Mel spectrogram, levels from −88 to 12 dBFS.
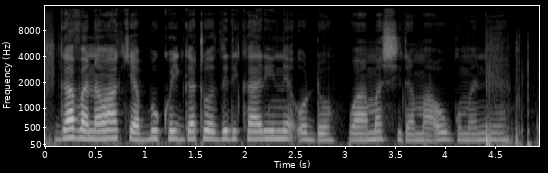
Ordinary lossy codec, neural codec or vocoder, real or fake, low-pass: none; vocoder, 44.1 kHz, 128 mel bands every 512 samples, BigVGAN v2; fake; 14.4 kHz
